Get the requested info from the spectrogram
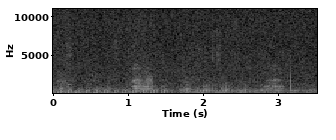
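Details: Cheetah in Zambia, near Livingstone at Mukuni Village, purring while being petted in hot African weather; purring signals it is relaxed and content. Low, steady, pulsing rumble runs throughout, with brief human voices faintly over it.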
